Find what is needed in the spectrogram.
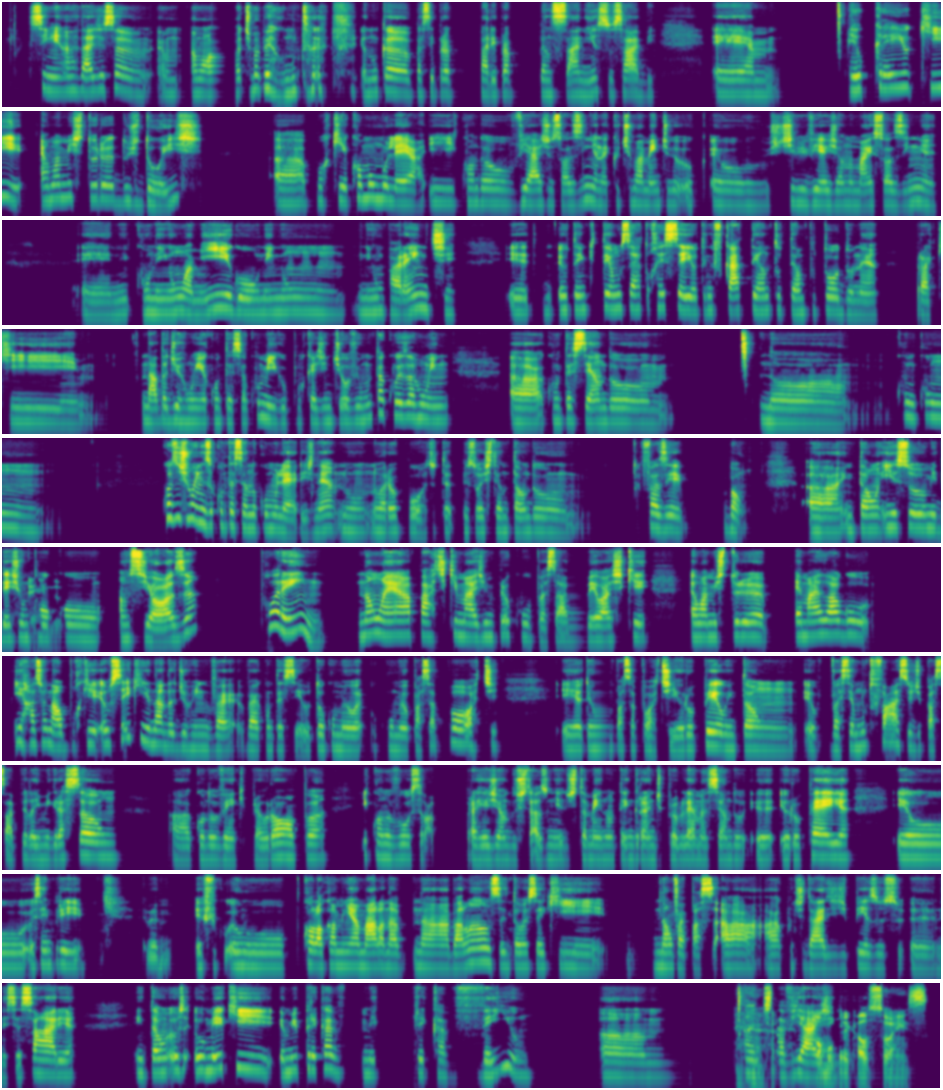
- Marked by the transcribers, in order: laughing while speaking: "pergunta"; tongue click; tapping; tongue click; other background noise; unintelligible speech; tongue click; chuckle
- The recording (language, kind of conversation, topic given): Portuguese, advice, Como posso lidar com a ansiedade ao explorar lugares novos e desconhecidos?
